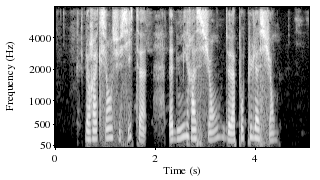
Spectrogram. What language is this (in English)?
French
